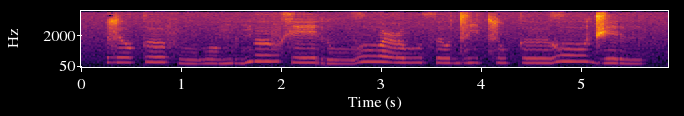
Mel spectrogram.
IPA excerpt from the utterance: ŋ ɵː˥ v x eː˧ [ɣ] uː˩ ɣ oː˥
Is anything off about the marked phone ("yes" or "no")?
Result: yes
